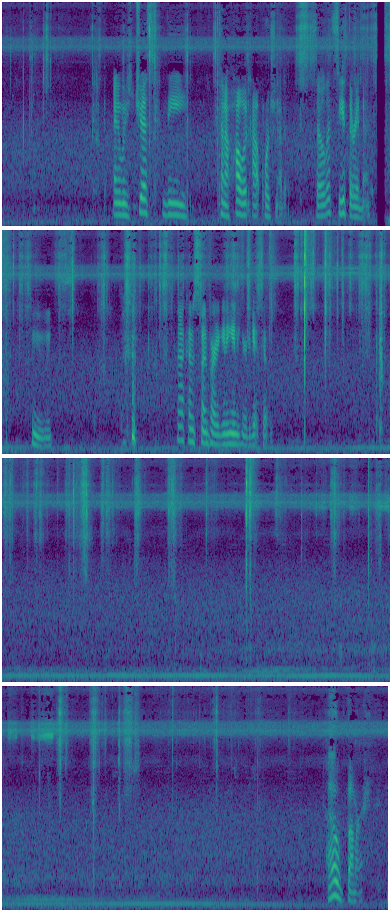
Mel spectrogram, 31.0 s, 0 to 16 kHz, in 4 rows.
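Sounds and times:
steady low hum: 0.0s - 31.0s
footsteps through undergrowth: 2.8s - 29.4s.

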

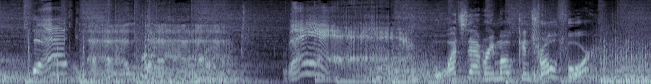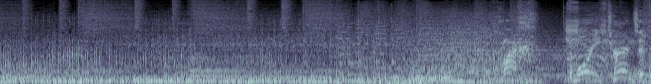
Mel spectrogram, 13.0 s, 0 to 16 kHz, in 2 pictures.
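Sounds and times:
background music: 0.0s - 13.0s
cartoon vehicle engine running: 5.9s - 13.0s.

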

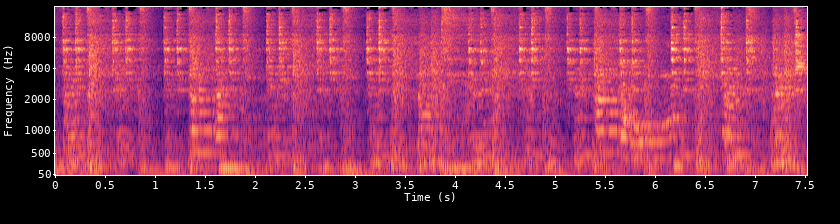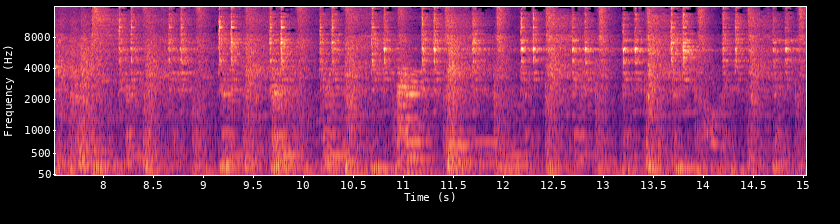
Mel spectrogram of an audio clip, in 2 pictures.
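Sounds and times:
trumpet line: 0.0s - 2.7s, 3.3s - 8.3s
drum kit steady beat: 0.0s - 15.0s
electric guitar: 0.0s - 15.0s.

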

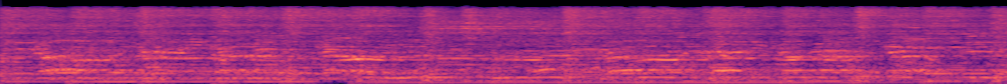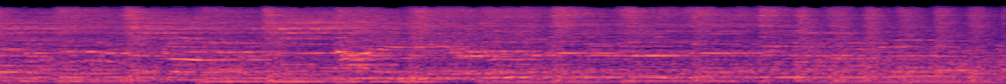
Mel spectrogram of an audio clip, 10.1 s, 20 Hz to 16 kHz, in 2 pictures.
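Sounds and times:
electric guitar: 0.0s - 10.0s
rock and roll band playing: 0.0s - 10.0s.

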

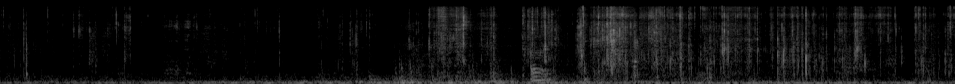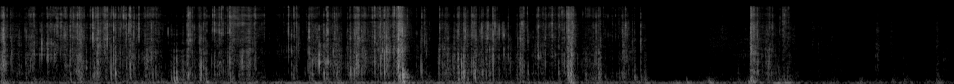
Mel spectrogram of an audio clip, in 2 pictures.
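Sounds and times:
foil wrapper crinkling and tearing: 0.0s - 16.1s, 16.9s - 17.6s.

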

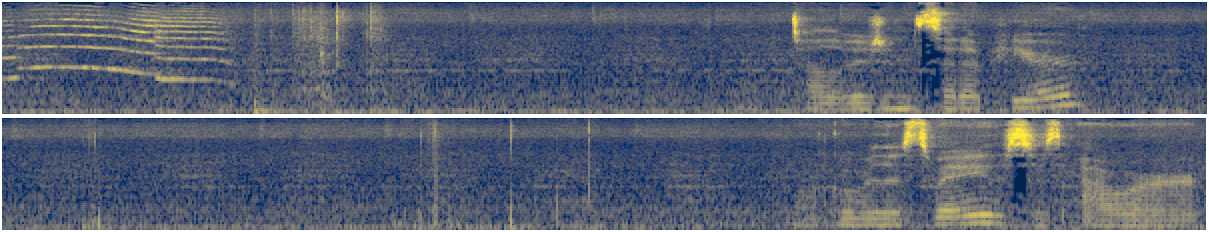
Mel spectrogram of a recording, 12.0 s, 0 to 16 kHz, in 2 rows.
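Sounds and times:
door hinge squeaking: 0.0s - 2.0s.

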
